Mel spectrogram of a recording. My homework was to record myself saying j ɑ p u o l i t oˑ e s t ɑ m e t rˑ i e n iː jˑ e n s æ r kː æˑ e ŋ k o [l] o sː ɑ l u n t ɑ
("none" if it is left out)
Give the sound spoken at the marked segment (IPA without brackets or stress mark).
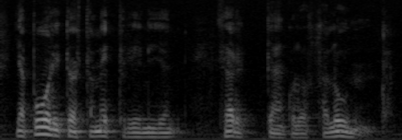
l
